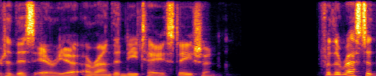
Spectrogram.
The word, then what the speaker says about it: Nikke: the area around nikkei nikkei was actually a western mispronunciation of the local thai name for the area nite the allied pows called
